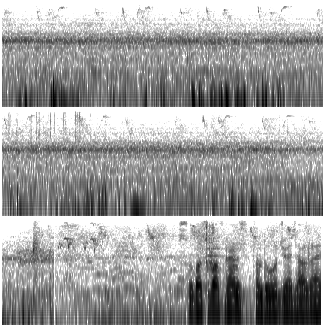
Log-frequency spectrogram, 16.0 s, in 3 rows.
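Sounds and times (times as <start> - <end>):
steady high hum: 0.0 - 16.0
bird chirps: 11.6 - 15.6.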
